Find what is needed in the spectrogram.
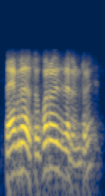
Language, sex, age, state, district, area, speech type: Kannada, male, 45-60, Karnataka, Belgaum, rural, conversation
